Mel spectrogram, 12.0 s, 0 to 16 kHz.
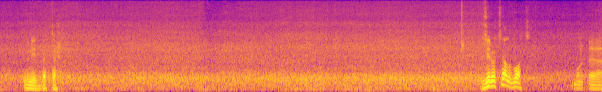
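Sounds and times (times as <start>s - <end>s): fast-flowing river water: 0.0s - 12.0s.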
